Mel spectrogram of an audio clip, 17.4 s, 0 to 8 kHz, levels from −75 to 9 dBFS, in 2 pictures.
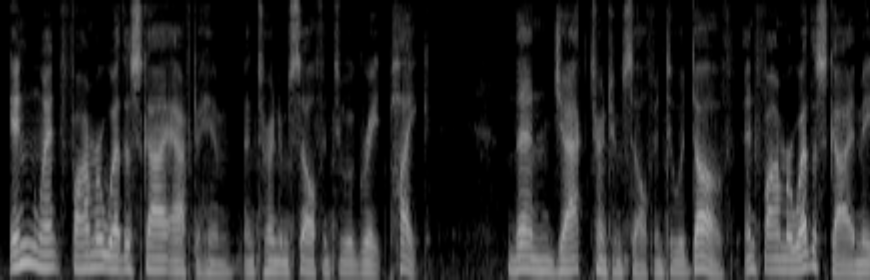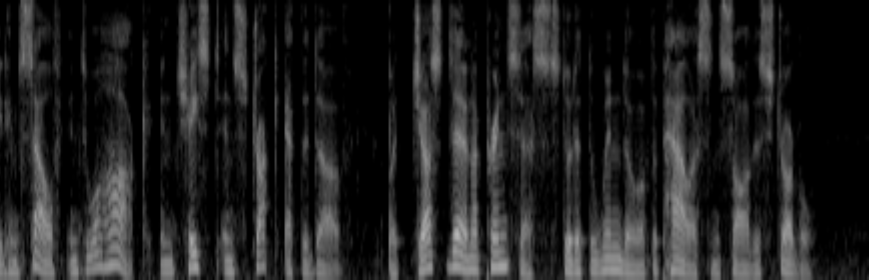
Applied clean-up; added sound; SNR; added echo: none; none; none; none.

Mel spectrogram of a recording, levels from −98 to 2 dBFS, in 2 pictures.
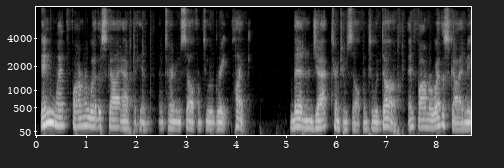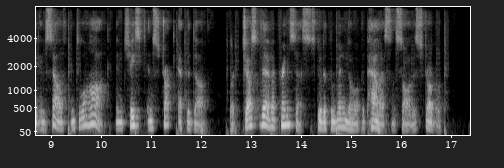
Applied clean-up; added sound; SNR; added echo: neural mask model DeepFilterNet 3.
